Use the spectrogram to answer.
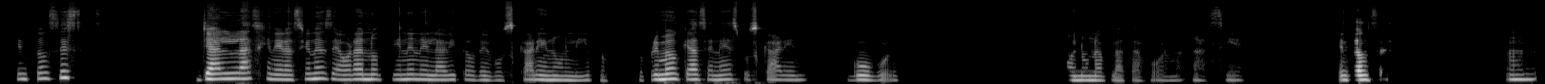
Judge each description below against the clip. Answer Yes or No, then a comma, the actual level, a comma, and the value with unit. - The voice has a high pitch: Yes, high, 215 Hz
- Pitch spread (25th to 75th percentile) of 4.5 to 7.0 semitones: No, average, 2.8 semitones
